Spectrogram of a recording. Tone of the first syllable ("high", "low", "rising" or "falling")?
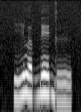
rising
